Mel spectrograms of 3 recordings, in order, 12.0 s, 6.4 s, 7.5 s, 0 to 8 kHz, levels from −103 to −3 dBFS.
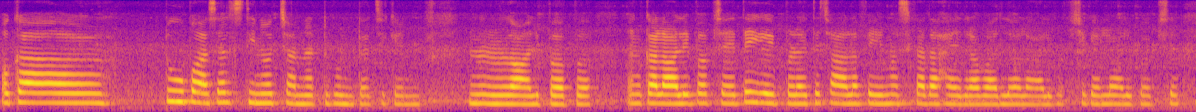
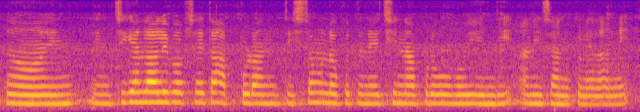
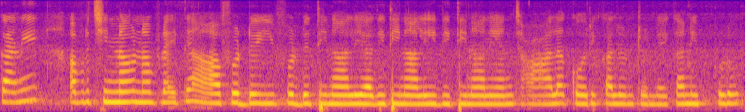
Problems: constant background noise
